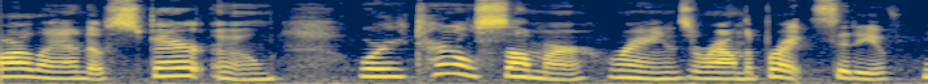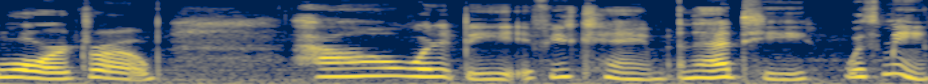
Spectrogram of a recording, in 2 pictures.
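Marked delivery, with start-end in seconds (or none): none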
